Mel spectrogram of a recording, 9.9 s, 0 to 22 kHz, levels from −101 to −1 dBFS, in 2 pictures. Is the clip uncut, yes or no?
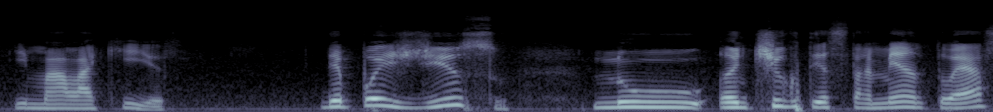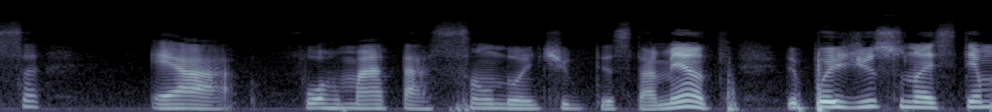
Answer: yes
